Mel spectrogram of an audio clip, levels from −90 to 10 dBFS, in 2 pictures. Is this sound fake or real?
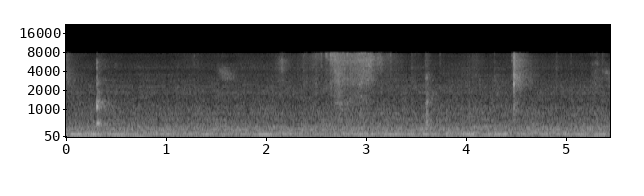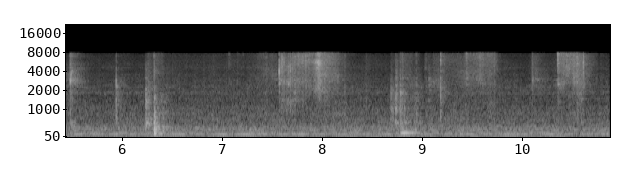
fake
